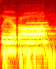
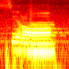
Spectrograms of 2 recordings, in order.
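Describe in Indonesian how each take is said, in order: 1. Huruf pertama itu s yang tebal dan berat. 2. Huruf pertama itu s yang tipis dan ringan. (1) "kena baca iaitu dengan cara ter, tebal" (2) "biasa jadi huruf sin"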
